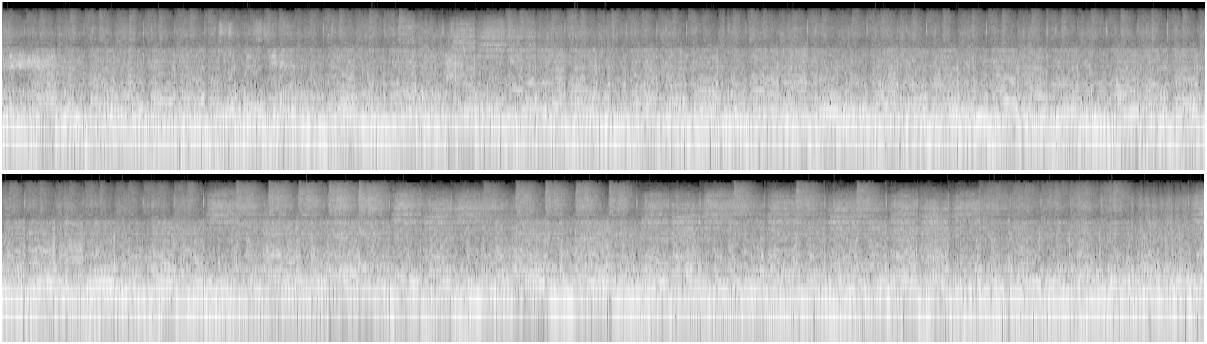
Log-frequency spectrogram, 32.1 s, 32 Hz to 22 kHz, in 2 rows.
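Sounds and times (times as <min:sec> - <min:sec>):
drum and cymbal hits: 0:00.0 - 0:32.0
live rock band playing: 0:00.0 - 0:32.0.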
